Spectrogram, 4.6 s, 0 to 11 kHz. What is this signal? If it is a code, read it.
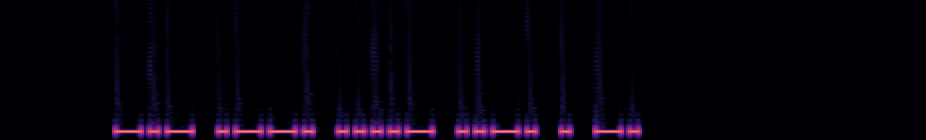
Morse code, heard as a keyed tone, about 28 wpm, 700 Hz. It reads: KP4FEN
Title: DXCC-100 Call Signs - 6 Characters - Repeated 2x - 28wpm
